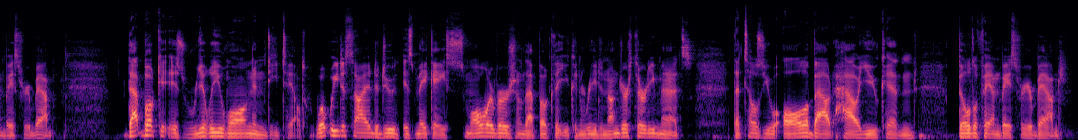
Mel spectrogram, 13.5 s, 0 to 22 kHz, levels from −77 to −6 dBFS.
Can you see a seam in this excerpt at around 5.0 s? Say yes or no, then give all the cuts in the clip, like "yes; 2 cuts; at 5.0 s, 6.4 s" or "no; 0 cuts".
yes; 1 cut; at 5.0 s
